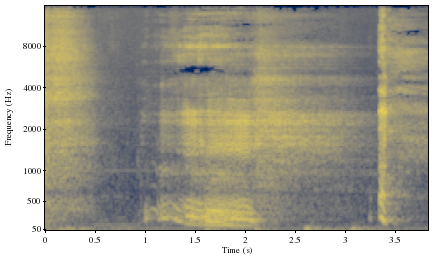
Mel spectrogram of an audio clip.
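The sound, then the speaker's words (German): A rough coughing fit: a harsh burst, then a strained, rasping throaty sound, and one more sharp cough near the end, with no talking. “Da hast du jetzt nicht mehr weitergeredet, weil es dich so nervt oder weil du einen Husten reißt?”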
